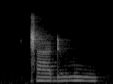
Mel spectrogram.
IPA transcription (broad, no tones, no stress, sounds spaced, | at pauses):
ǁ a ɖ ɨ l u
